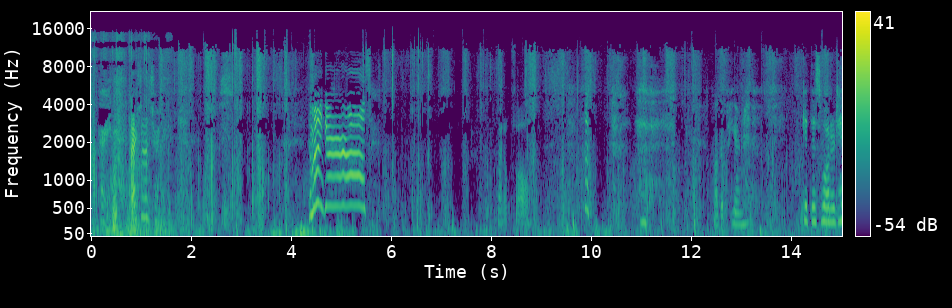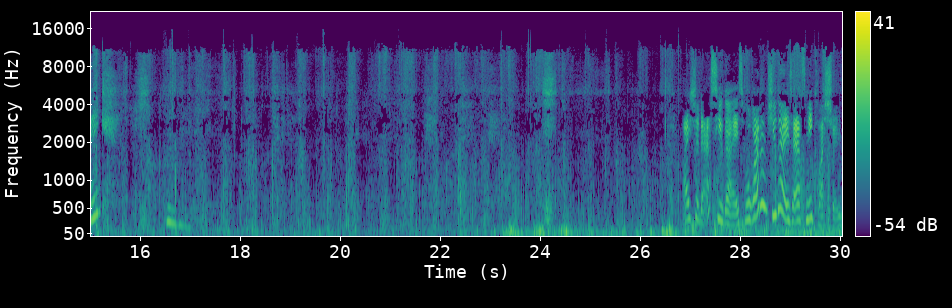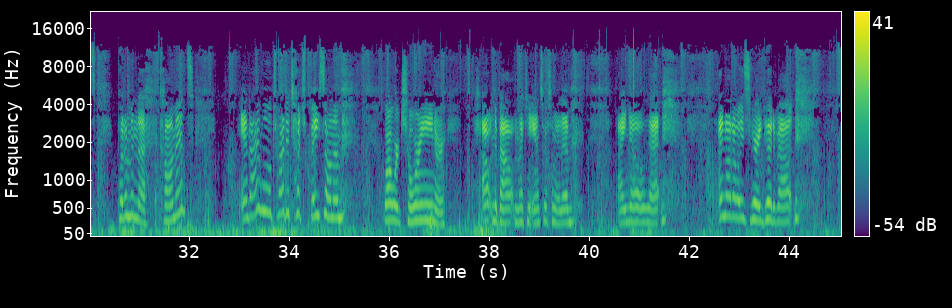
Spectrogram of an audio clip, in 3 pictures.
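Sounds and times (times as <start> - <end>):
footsteps crunching on snow: 0.0 - 45.0.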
